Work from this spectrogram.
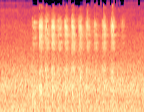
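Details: Common brushtail possum in Queensland, Australia, making strange noises: a quick run of about eleven harsh, buzzy pulses spread over just over a second, then silence apart from a steady background hiss.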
